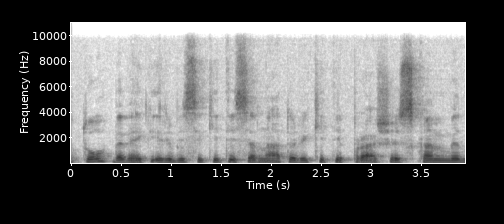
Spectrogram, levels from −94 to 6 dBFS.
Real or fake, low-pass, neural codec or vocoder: fake; 9.9 kHz; vocoder, 24 kHz, 100 mel bands, Vocos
